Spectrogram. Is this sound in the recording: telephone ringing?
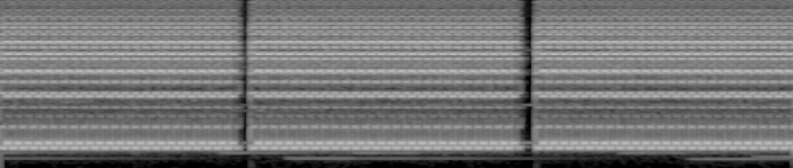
yes

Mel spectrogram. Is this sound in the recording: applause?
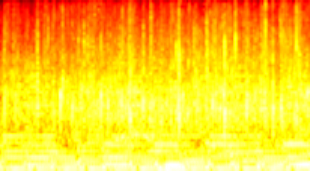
yes

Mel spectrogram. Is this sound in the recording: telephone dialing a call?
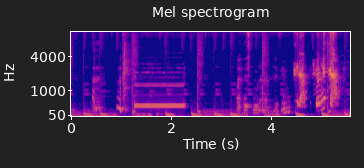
yes

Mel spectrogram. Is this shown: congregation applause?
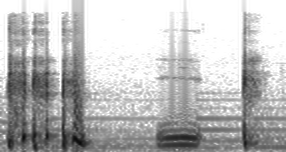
no

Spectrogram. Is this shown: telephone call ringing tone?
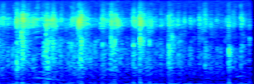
no

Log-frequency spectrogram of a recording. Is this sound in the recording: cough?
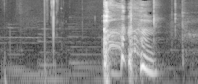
yes

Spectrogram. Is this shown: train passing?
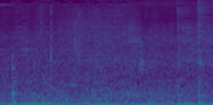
yes

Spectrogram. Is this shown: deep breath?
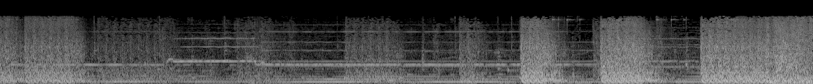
no

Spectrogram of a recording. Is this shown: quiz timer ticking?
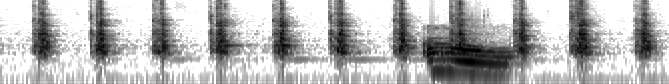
yes

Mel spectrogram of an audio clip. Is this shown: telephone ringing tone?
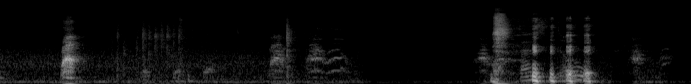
no

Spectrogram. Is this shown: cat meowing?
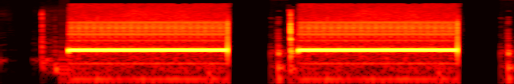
no

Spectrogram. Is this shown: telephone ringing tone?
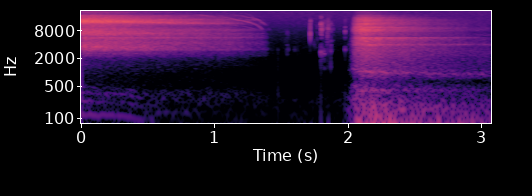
no

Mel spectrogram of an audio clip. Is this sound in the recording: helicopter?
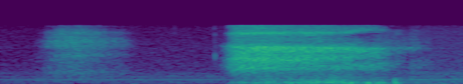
no

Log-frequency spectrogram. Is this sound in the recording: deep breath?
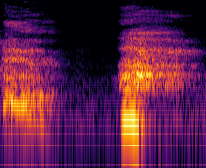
yes

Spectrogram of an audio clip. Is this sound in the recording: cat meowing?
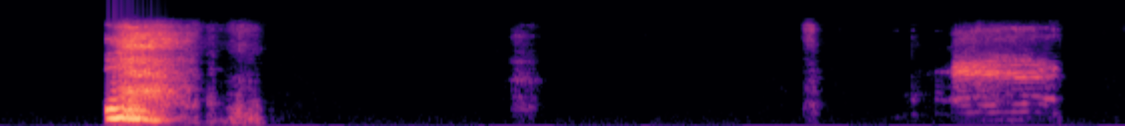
yes

